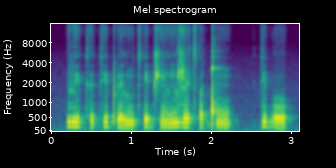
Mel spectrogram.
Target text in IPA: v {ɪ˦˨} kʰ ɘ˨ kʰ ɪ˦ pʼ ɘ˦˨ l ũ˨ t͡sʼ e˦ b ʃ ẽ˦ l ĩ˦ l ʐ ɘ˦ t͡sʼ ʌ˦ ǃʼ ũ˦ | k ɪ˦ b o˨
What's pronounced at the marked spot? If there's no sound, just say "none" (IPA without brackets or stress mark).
ɪ˦˨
